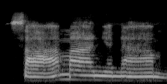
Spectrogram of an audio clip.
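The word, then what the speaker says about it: สามัญนาม: ที่ 1 นะ คะ สามัญ นาม อ่าน ว่า สามาน นาม นะ คะ คือ คำ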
